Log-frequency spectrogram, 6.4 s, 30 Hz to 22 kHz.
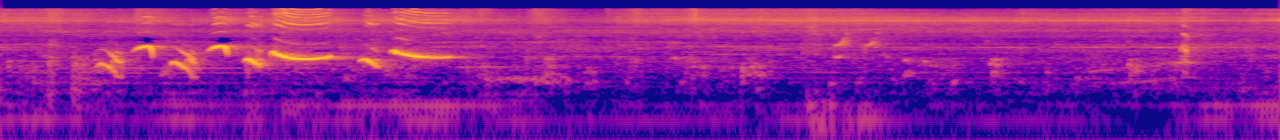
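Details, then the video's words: Black-throated laughingthrush singing, recorded 5 May 2021: a quick run of loud, clear whistled notes, some rising and some slurred downward, bunched in about two seconds, then near-quiet with a few faint chips. "Saib noog sab hwj zoo nkauj,bay khuou,นกกะรางคอดำ"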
